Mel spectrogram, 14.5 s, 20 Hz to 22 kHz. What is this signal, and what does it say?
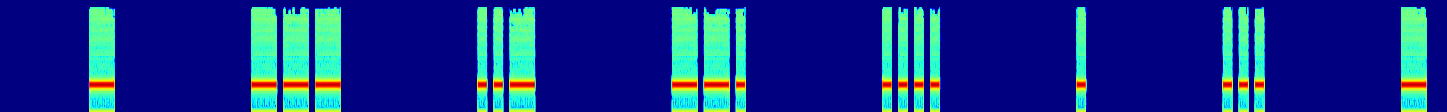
Morse code, heard as a keyed tone, about 15 wpm, spaced as for 5 wpm, 1000 Hz. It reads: TOUGHEST
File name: qotdfiles / 5wpm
